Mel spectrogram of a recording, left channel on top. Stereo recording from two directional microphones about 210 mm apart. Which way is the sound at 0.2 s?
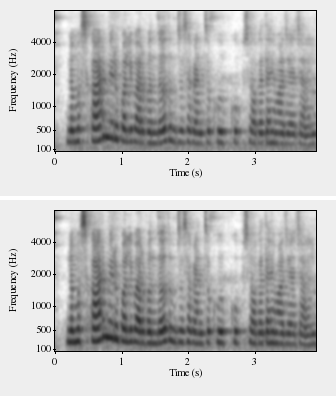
30° right (ahead or behind).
